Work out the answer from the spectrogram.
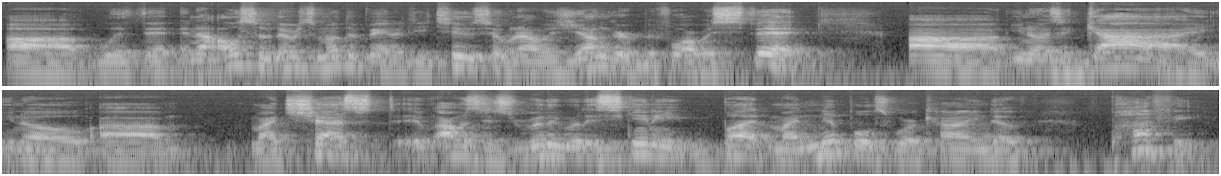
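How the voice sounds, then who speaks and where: A man's voice: lowish voice, lively intonation, moderate pace. Candid American man, slightly distant mic. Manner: candid, self-deprecating, peppers talk with "man" and "dude". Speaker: podcast speaker, former Marine. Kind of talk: casual personal storytelling.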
